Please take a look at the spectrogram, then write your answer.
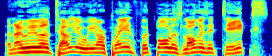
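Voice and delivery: mock Northern Irish party speech. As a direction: declare it like a Northern Irish politician. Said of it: "some kind of Northern Irish".

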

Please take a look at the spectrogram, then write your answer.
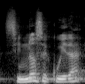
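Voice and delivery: ordinary delivery

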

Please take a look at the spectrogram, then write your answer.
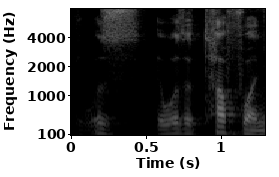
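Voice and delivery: ordinary talk

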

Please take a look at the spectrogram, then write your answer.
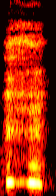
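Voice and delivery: sharp in-breath of horror; a short shocked gasp. Retold or imitated. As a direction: gasp as if hearing the news. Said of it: "gasping moment of".

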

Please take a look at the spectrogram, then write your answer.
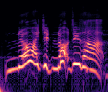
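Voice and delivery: mock horrified protest; horrified denial. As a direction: insist loudly it wasn't you. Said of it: "And I was like".

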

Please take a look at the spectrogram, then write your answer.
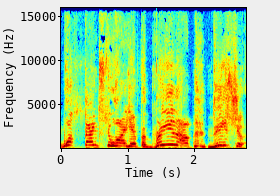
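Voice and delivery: high-pitched melodramatic rant; soap opera tirade. Acted. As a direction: pour out grievances, high and overwrought. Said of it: "soap opera way".

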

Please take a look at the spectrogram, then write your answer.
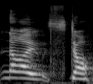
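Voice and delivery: usual speaking voice

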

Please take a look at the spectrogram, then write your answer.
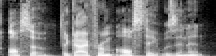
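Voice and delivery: ordinary talk, nothing marked

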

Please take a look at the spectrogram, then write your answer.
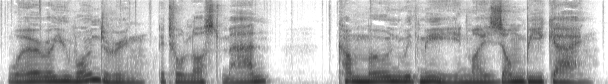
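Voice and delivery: zombie voice. Acted. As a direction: groan it out like a hungry zombie. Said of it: "A zombie saw him".

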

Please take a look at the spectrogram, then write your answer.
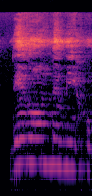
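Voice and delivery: a hint of a puzzled old lady; old grandmother. Grandmother voiced in ghost story.

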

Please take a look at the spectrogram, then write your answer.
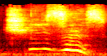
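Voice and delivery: squeaky high exclamation; high mock surprised yelp; mock shock. Real, not acted. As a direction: yelp in fake amazement. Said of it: "mock shock at farm size".

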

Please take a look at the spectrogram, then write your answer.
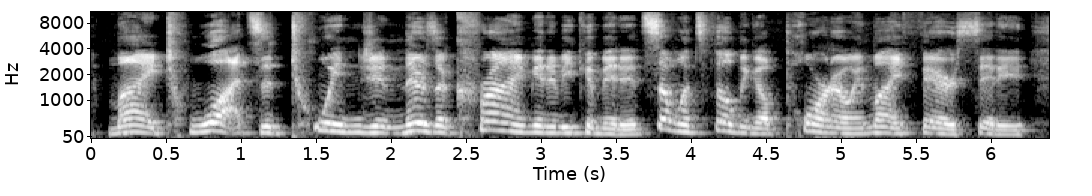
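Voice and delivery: camp it up like a cheap superhero; hammed-up heroine. Superheroine announces a crime from her couch, hammed-up and loud. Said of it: "she's just like".

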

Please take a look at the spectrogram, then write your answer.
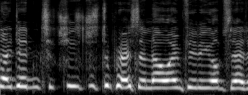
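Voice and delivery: high, loud, half-laughing whimper; mock tearful protest. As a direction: pretend to be upset too. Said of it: "And I said".

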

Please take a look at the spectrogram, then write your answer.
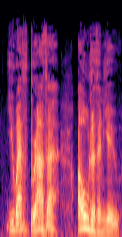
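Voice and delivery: put-on an old seer calling out her vision; crone's shriek. A narrator's reading. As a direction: cry out loudly, weighting each word. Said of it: "she shrieks out".

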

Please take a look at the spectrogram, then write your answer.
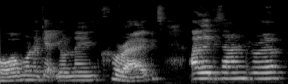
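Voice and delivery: ordinary talk

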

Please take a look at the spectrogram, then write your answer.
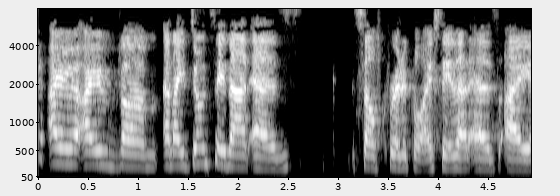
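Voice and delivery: ordinary talk

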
